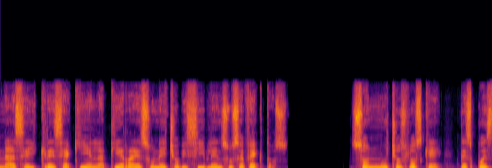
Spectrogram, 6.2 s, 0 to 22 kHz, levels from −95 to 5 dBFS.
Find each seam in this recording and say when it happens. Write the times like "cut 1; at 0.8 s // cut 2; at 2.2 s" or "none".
cut 1; at 4.2 s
